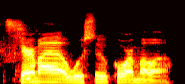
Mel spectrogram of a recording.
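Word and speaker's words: Owusu-Koramoah: Jeremiah Owusu-Koramoa. – It was close. – No, that's not close. That's dead on.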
